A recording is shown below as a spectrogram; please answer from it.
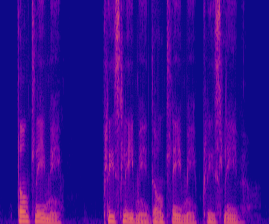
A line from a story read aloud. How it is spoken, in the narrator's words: She whispered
